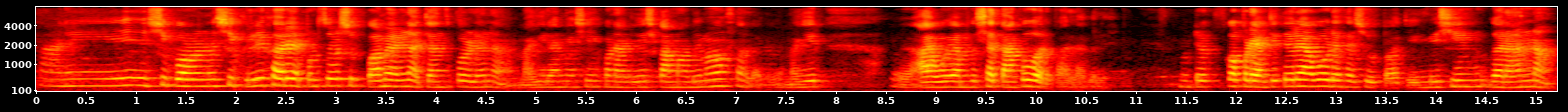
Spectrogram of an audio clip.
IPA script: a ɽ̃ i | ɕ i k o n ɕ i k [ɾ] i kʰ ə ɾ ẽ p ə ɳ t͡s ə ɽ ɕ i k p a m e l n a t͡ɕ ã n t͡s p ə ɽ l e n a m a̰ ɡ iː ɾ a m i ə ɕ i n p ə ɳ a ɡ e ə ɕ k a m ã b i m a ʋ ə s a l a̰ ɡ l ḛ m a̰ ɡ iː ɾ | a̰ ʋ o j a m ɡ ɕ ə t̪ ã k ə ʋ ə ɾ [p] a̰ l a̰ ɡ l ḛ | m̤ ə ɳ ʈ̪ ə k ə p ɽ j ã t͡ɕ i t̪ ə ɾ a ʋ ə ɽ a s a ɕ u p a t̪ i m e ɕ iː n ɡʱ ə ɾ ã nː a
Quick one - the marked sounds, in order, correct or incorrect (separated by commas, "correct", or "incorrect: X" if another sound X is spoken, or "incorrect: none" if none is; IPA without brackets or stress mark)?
incorrect: l, correct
